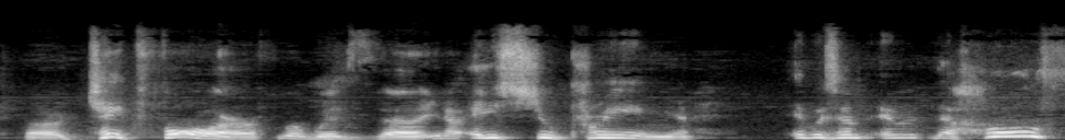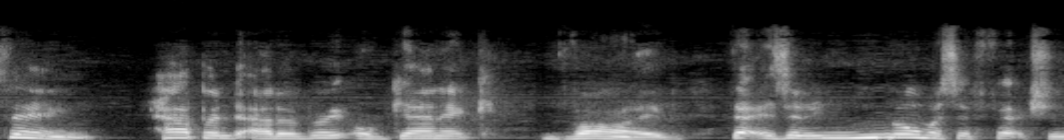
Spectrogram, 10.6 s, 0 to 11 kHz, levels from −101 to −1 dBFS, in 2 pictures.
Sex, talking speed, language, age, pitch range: male, 145 wpm, English, 50-69, 155-230 Hz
